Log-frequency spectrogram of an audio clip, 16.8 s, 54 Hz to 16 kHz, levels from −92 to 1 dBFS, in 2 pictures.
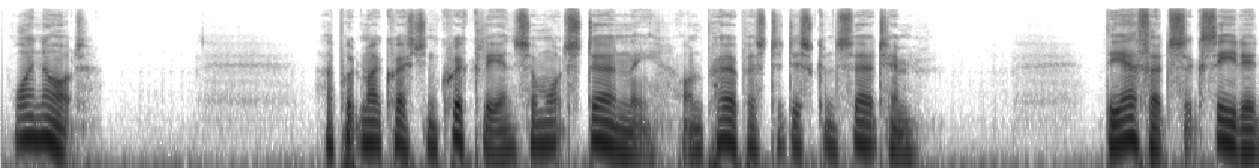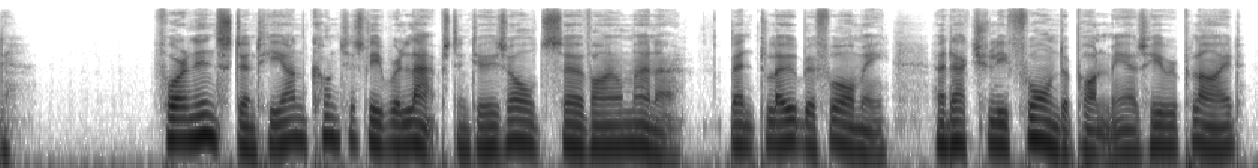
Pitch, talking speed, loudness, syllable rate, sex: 115 Hz, 145 wpm, -18 LUFS, 5.7 syllables/s, male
